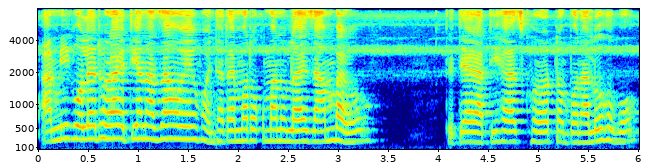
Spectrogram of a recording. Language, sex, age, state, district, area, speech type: Assamese, female, 30-45, Assam, Golaghat, urban, spontaneous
